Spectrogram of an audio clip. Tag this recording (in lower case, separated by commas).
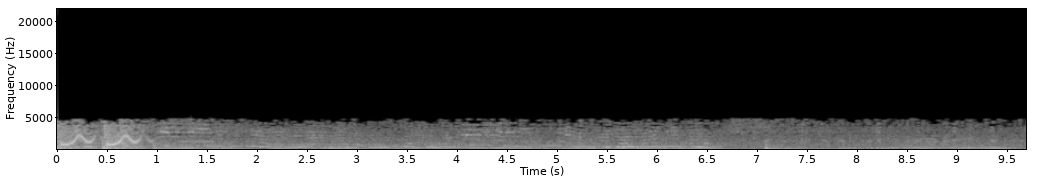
music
